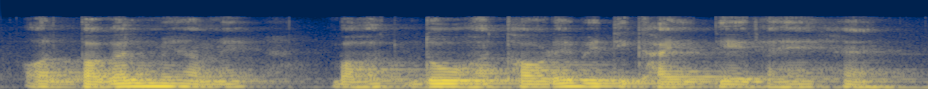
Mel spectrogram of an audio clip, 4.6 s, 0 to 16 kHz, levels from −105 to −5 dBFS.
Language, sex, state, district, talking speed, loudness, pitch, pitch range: Maithili, male, Bihar, Begusarai, 165 wpm, -22 LUFS, 110 Hz, 105-120 Hz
